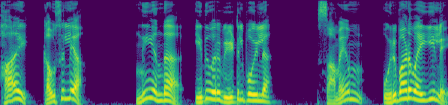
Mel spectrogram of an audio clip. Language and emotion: Malayalam, surprised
